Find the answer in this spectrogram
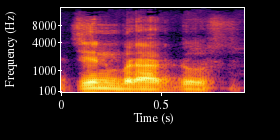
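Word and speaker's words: Genebrardus: Ginbrardus tulisannya. Bacanya Ginbrardus.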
